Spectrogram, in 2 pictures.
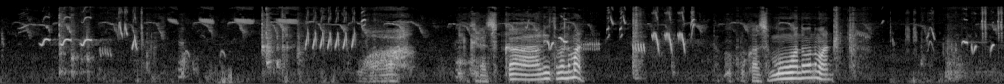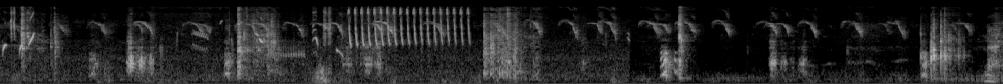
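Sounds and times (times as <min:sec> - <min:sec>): small birds chirping: 0:00.0 - 0:20.0
toy cars knocking and scraping: 0:19.3 - 0:19.8.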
